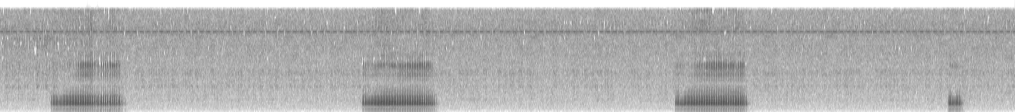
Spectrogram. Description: teaka the famous chihuahua snores while in a deep sleep. lots of noise for a little dog!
